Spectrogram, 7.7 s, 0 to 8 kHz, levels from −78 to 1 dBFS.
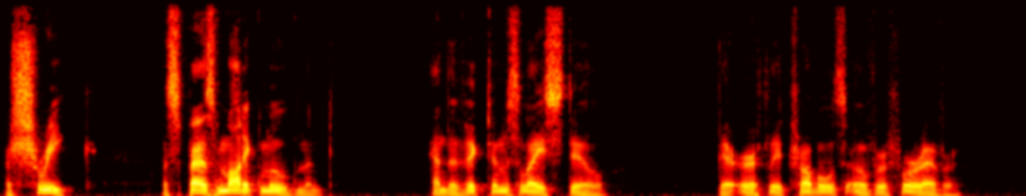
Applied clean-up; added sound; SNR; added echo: none; none; none; none.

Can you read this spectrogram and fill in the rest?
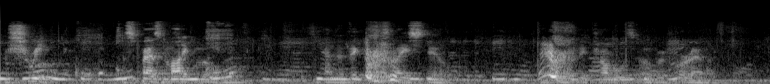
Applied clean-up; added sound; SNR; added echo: none; Sneeze; -4 dB; reverberation time 0.3 s.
